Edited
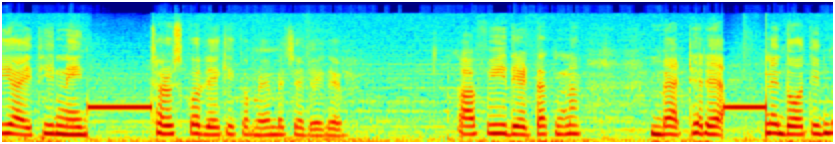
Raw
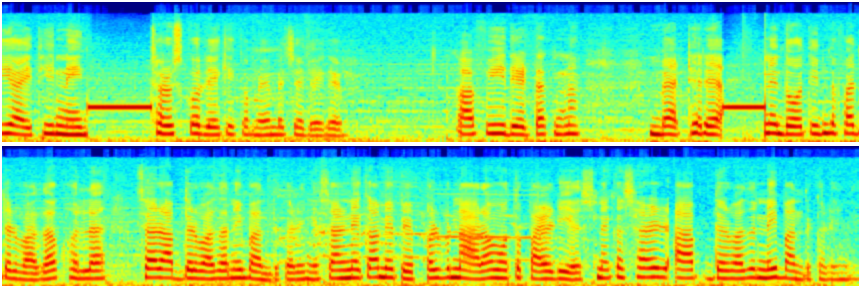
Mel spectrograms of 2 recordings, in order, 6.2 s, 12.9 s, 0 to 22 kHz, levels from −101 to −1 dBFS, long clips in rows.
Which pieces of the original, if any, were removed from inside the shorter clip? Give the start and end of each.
none

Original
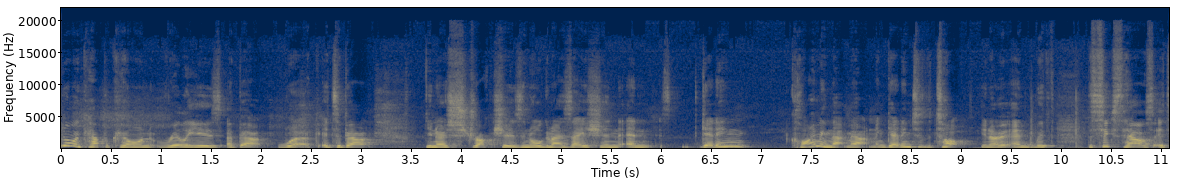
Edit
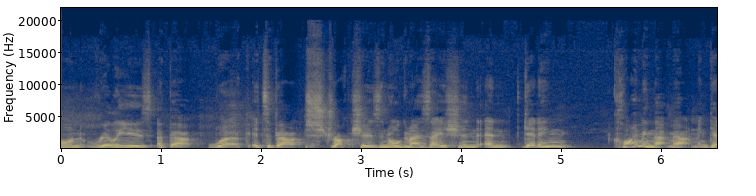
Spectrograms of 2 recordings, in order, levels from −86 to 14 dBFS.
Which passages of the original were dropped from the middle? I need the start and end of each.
0:03.3-0:04.0
0:05.9-0:06.3

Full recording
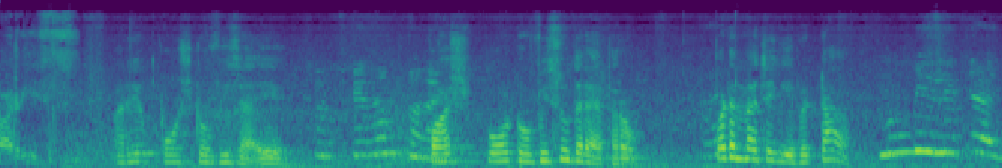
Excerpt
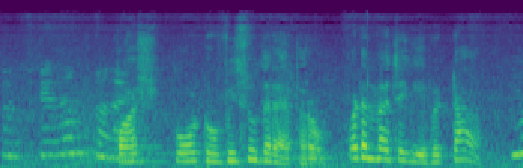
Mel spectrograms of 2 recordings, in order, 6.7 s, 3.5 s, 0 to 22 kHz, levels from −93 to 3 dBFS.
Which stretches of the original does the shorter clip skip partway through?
0:04.3-0:04.7

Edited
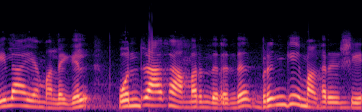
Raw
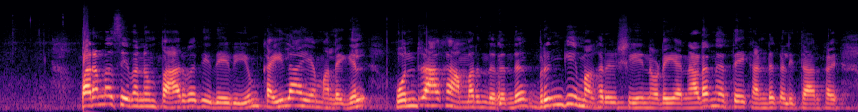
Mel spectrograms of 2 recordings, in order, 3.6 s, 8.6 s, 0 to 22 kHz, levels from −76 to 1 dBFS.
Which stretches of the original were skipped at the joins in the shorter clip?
none

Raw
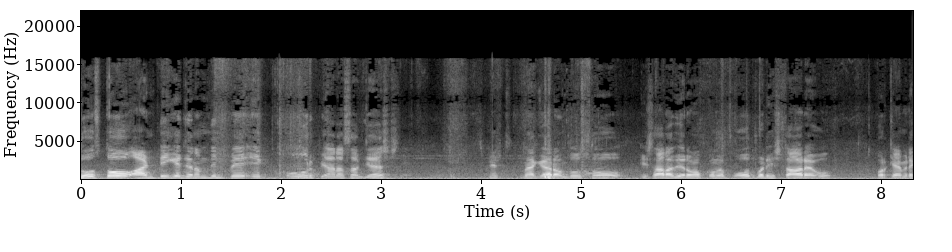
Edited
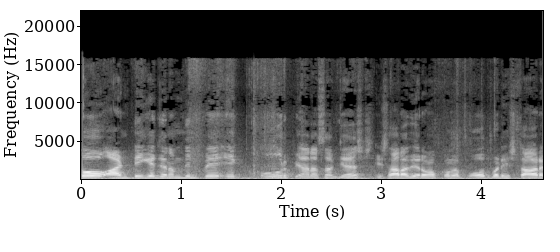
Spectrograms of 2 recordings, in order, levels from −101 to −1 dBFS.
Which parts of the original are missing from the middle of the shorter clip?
0:03.2-0:05.6

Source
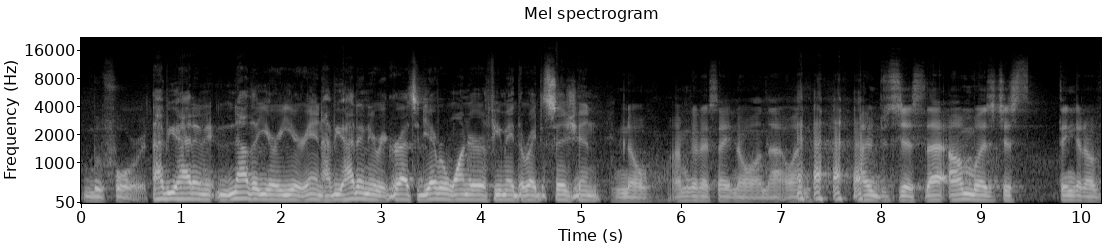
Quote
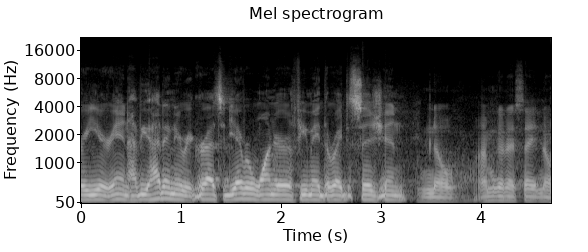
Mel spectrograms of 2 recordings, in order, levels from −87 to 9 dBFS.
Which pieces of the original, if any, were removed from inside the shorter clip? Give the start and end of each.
none

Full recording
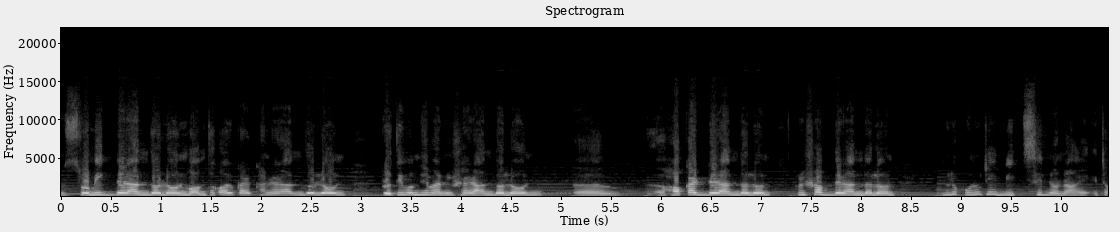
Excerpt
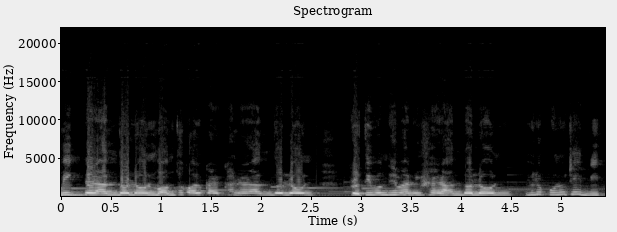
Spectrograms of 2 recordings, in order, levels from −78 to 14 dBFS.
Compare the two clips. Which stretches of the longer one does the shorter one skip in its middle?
0:04.9-0:08.7

